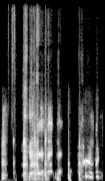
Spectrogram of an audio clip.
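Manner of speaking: loud, high burst of laughter; real high-pitched belly laugh; hearty laugh. Real, not acted. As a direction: crack up loudly at the teasing. Cracking up at the teasing.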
